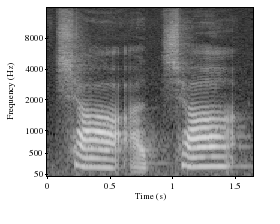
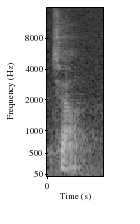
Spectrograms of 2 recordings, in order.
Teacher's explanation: So, it's cha, which is the aspirated version and the unaspirated version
